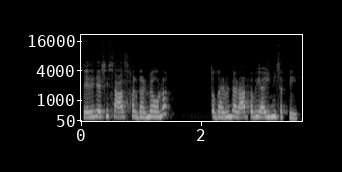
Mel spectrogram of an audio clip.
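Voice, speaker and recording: A woman's voice: a little high, flat delivery, a little fast, natural voice. Woman voicing a cartoon father-in-law, older, fair, advising, muffled recording. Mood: calm. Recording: dull lo-fi recording.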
